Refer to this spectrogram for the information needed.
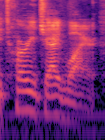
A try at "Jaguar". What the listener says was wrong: Jaguar. There is no like I in Jaguar, right? Jaguar. There's no I in Jaguar.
